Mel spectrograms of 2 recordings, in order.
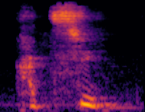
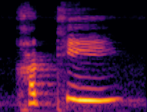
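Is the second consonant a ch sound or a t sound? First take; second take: ch; t. First: The second syllable starts with a ch sound. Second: The second syllable starts with a t sound. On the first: The speaker calls it right. "뭐라고 발음해요? 같이" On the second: The speaker calls it wrong. "가티 가자 라고 안 하고"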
